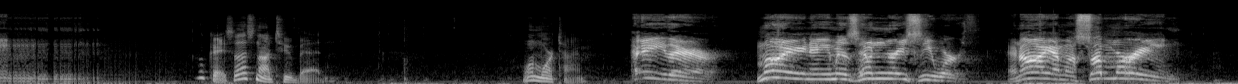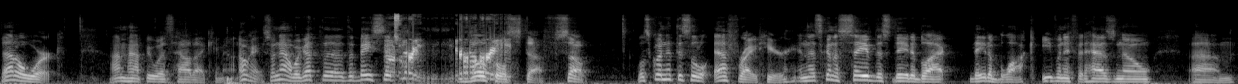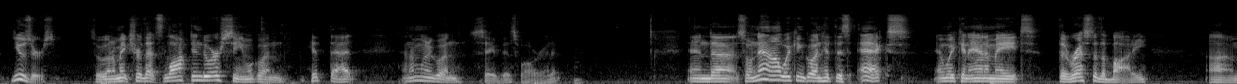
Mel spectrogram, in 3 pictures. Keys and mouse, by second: 3.8 click, 12.0 click, 12.5 right click, 16.3-17.8 drag, 27.4-30.5 drag, 31.0-33.2 middle drag, 33.2-35.0 drag.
